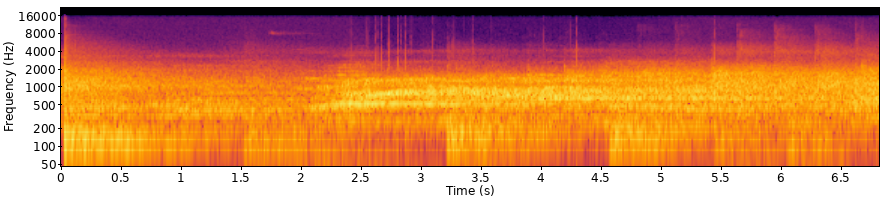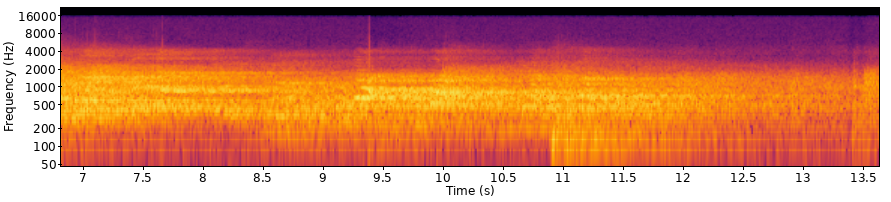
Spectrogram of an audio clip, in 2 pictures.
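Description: Young people call out to each other across an echoing hall.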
